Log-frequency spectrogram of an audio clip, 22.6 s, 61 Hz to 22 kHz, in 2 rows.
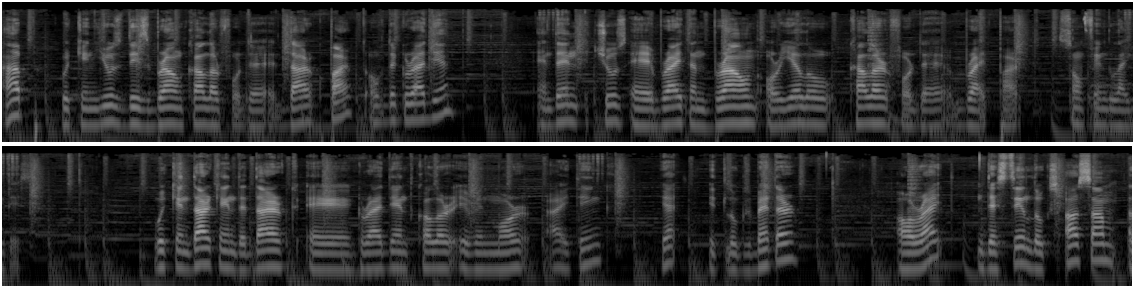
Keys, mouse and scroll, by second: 1.0 click, 3.0 click, 4.1 click, 5.2 click, 9.7 click, 10.9 click, 13.5 click, 16.1 click, 18.5 click, 21.8 click.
